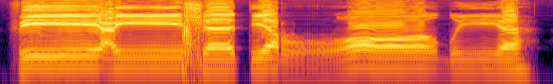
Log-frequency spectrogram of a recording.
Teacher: Apa yang dimasukkan adalah suara tanwin. Awalnya fi 'ishatin ketemu ra, maka langsung masuk di ra-nya. Bunyinya langsung ke huruf ra. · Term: idgham bila gunnah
